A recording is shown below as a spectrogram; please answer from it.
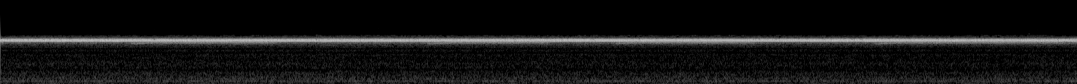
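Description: A dense chorus of crickets merging into one steady, high-pitched shrill with no breaks.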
